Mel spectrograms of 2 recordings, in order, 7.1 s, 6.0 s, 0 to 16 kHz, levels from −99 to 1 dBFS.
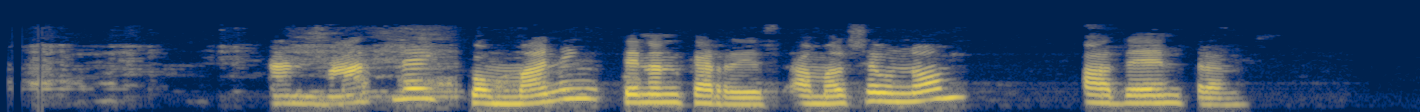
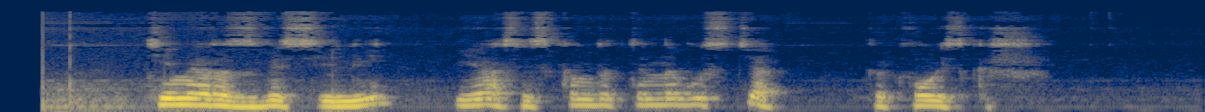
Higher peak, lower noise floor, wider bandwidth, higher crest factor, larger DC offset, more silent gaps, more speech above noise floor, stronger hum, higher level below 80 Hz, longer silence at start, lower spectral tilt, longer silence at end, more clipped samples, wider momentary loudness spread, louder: about the same, -2 dBFS vs 0 dBFS; first, -80 dBFS vs -63 dBFS; second, 7 kHz vs 10.5 kHz; about the same, 16 dB vs 18 dB; neither; neither; first, 64 dB vs 47 dB; neither; second, -64 dBFS vs -52 dBFS; about the same, 0.15 s vs 0.2 s; second, -7.5 dB/octave vs -9 dB/octave; second, 0.85 s vs 1 s; neither; second, 10 LU vs 25 LU; about the same, -16 LUFS vs -17 LUFS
